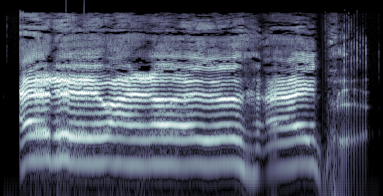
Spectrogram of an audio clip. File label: gibberish; demoman; source engine; tf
